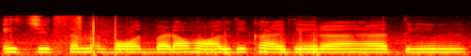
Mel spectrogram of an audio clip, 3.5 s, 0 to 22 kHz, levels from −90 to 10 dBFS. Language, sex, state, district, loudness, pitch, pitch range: Hindi, female, Chhattisgarh, Raipur, -14 LUFS, 210 Hz, 205-215 Hz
